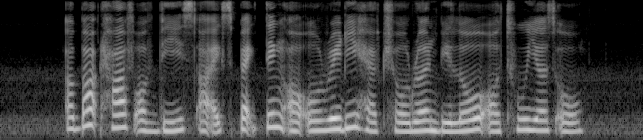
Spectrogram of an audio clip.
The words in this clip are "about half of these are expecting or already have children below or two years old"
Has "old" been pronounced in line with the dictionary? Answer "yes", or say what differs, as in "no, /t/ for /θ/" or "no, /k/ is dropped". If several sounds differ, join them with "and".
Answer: no, /d/ is dropped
